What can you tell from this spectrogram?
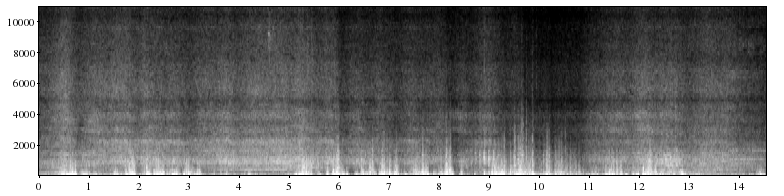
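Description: A Class 66 diesel freight locomotive with a two-stroke V12 engine passes close by at the head of a heavy goods train of hopper wagons. The long line of wagons follows, rumbling with irregular clattering as the wheels run over the rails. Wind gusts on the microphone are mixed in.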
